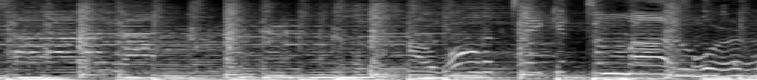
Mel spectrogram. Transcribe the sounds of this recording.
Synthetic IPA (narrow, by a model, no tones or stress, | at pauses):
aɪwɑ̃nɨtʰeɪkɨtʰɨmaɪwɜ˞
